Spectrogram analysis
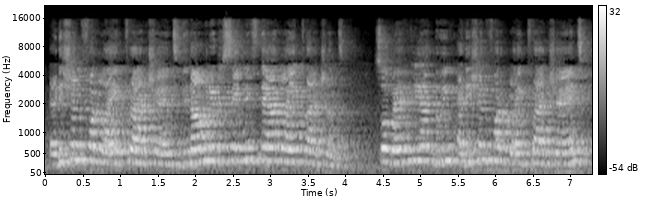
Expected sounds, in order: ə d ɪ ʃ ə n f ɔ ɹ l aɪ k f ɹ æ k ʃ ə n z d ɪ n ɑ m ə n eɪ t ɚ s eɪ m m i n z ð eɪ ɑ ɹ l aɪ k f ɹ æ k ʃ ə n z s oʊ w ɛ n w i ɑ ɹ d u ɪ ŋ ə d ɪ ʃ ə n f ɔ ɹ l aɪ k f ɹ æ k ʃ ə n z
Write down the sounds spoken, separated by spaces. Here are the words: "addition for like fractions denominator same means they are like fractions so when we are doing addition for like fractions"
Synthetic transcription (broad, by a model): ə d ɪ ʃ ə n f ɔ ɹ l aɪ k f ɹ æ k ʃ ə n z d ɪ n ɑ m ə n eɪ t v s eɪ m m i z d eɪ ɑ ɹ l aɪ k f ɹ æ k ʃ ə n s s oʊ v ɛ n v i ɑ ɹ d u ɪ ŋ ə d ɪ ʃ ə n f ɔ ɹ l aɪ k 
